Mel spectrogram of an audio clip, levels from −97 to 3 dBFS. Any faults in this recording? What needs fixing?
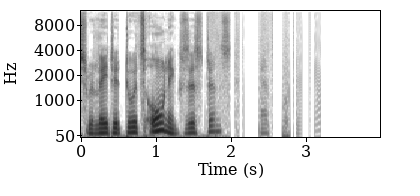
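Truncation distortion on a fade appears from 1.66 s to 3.99 s, during the fade-out of this speech that begins around 1.7 s in. The fade stage is holding the signal at only 8 bits with no dither, so as the level drops the waveform collapses onto a few coarse steps. From 1.83 s to the end the tail turns gritty instead of trailing off cleanly. To prevent it, apply the fade at full resolution and add dither before any reduction in word length.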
